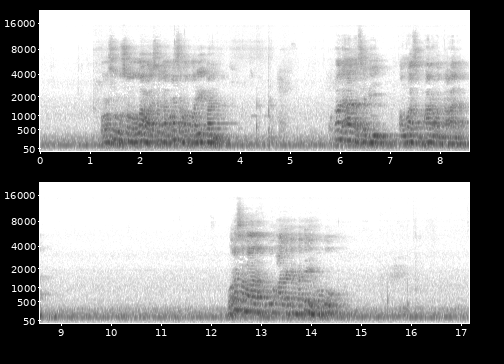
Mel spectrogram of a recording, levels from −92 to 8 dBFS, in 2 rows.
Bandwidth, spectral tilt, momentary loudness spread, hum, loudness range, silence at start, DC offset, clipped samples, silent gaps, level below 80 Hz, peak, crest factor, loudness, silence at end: 12 kHz; -7 dB/octave; 19 LU; none; 10 LU; 0 s; under 0.1%; under 0.1%; none; -66 dBFS; -14 dBFS; 18 dB; -31 LUFS; 0 s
